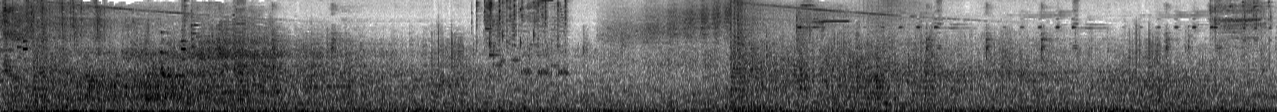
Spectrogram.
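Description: A spaceship engine hums and rumbles steadily, with a low roar.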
